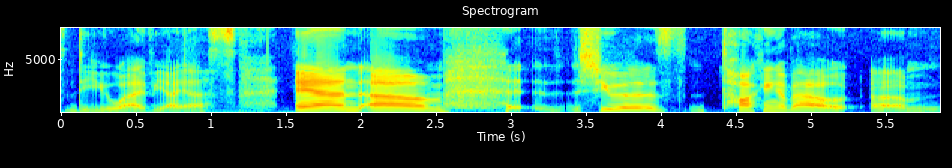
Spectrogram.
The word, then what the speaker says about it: Duyvis: by a writer named Corinne DeVice, I believe is how you pronounce her last name. And It's Duyvis.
